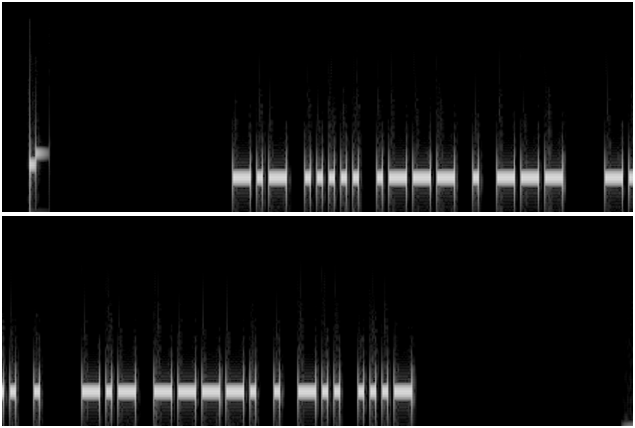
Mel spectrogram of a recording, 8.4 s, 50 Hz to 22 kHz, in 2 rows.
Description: Morse code, heard as a keyed tone, about 30 wpm, 700 Hz. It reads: K5JEO DE K9EDV
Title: USA Callsign DE Callsign - 5 Characters - 30wpm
